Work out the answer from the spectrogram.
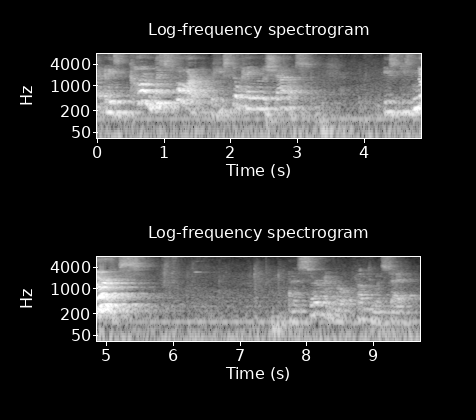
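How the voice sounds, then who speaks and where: A man in his forties preaches with a high, lively voice that leaps around as he acts out each person in the story. He sounds distant from the mic, his words ringing through a large, reverberant hall with a faint hiss underneath. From Michigan. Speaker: pastor. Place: church hall. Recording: echoey hall, voice from far off, faint noise.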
